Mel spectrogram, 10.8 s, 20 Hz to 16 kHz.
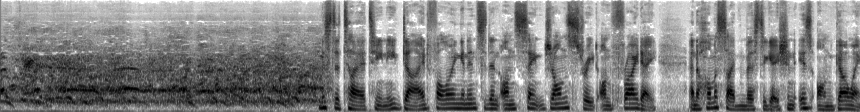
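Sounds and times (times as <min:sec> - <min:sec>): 
sharp trademark barking cries of haka performers: 0:00.0 - 0:04.0
hundreds of gang members performing a haka at a funeral: 0:00.0 - 0:04.2
speech: 0:04.0 - 0:10.7.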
